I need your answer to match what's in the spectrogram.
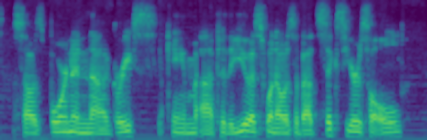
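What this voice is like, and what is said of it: Neutral accent. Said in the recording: “my accent or my neutral accent”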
